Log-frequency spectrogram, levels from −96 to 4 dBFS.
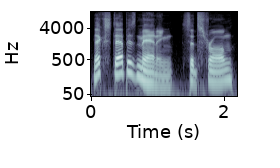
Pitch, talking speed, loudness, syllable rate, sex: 130 Hz, 165 wpm, -18 LUFS, 3.5 syllables/s, male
